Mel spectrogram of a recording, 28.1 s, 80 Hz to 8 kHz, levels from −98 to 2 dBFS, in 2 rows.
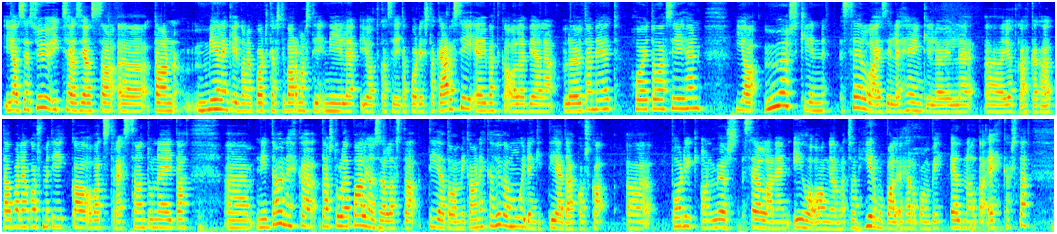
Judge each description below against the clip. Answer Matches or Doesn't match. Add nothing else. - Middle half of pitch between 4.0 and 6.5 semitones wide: Doesn't match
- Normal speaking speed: Matches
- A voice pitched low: Doesn't match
